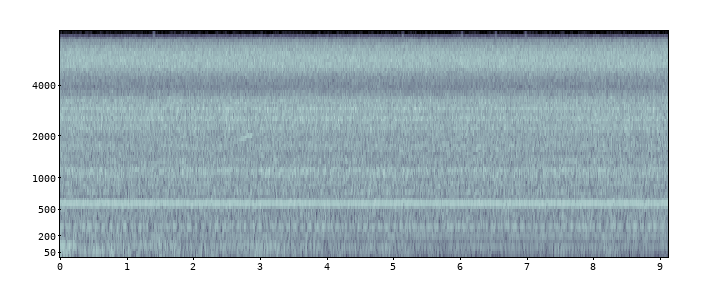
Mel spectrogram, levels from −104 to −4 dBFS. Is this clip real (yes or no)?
no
